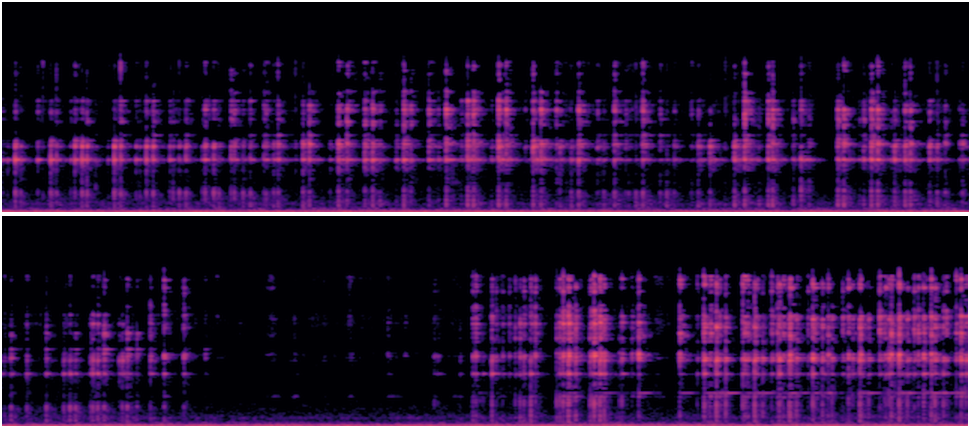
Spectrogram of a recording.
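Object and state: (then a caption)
Glass fish figurine. A glass fish figurine is tapped and scratched, giving quick, bright clinks and chime-like glass rings over a low steady hum. The taps come densely and die away almost at once. Near the end they grow busier and sharper.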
